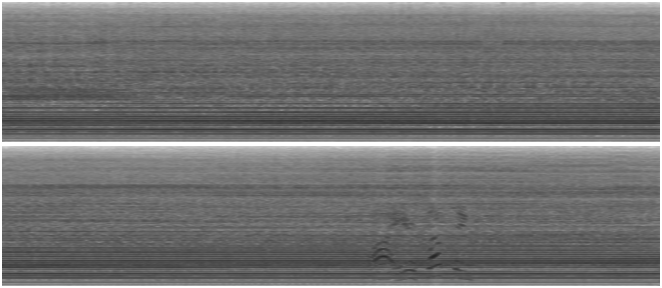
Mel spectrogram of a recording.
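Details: New oil-lubricated Campbell-Hausfeld air compressor, regulator fully down and drain valve closed, filling tank under load: even steady motor drone with smooth pumping rhythm about four per second, no knocking or clatter; healthy.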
